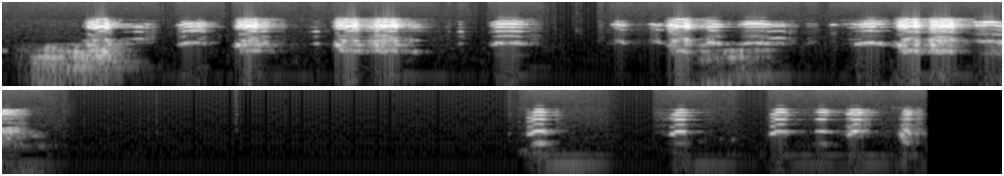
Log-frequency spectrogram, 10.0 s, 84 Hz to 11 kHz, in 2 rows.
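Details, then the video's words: Zebra finches recorded on 17 April 2022 give rapid strings of short nasal, buzzy notes in dense bursts, then a pause of about two seconds before a sparser run of chirps. "طيور الزيبرا"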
